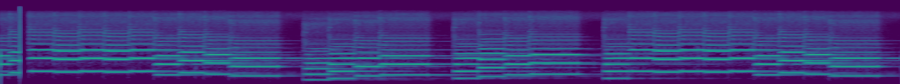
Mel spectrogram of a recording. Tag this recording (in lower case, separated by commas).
music, musical instrument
